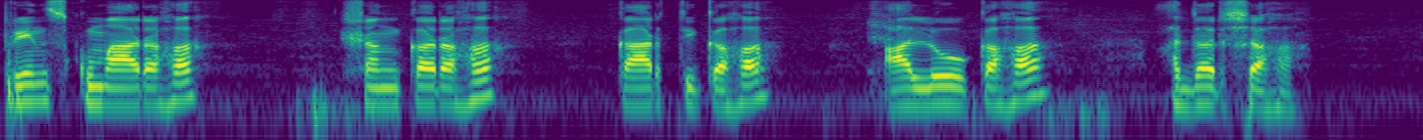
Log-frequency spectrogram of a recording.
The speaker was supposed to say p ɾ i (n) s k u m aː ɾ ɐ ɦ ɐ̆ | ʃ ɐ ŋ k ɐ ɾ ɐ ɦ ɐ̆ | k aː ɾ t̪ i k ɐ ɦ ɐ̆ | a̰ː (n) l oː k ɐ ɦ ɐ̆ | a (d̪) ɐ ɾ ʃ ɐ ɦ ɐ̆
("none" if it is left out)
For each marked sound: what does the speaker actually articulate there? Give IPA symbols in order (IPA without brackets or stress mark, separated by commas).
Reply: n, none, d̪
